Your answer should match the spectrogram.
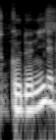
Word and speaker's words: Codenys: Comment on prononce Codonis Codonis.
